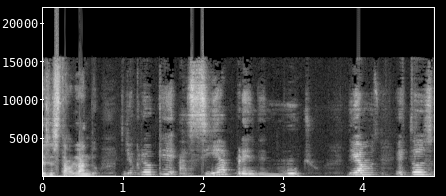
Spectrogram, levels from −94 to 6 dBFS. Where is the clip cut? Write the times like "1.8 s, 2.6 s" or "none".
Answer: 0.9 s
